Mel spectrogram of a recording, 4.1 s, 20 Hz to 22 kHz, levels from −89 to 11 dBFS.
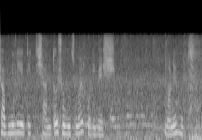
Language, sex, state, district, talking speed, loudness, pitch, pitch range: Bengali, female, West Bengal, Cooch Behar, 120 wpm, -15 LUFS, 225 Hz, 205-235 Hz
